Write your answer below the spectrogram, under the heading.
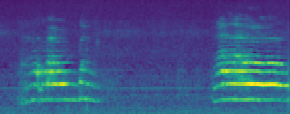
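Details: A Lynx Point Siamese cat gives two loud, drawn-out, wavering meows in distress, hours after a bath, as she repeatedly walks into the bathroom and has a meltdown.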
